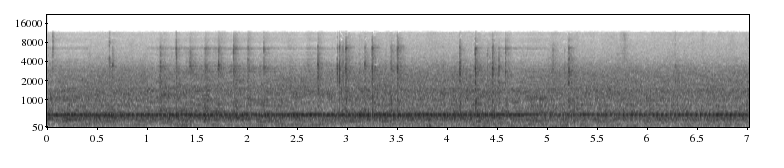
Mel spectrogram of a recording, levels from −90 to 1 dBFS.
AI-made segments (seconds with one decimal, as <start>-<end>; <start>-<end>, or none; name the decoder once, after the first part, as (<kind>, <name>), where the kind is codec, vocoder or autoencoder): 0.0-0.4 (codec, SNAC); 1.0-2.9; 4.5-5.0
